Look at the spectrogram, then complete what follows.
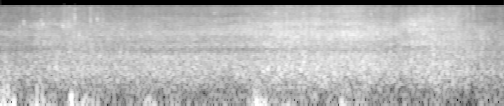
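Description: Small waves washing and breaking in shallow water at the shoreline, with wind buffeting the microphone in low thumps, strongest about two and a half seconds in.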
